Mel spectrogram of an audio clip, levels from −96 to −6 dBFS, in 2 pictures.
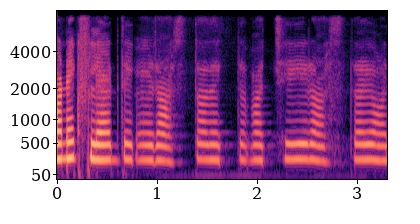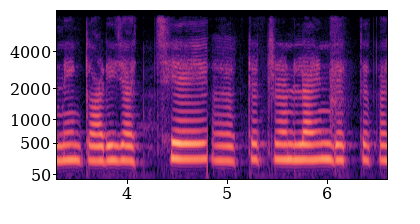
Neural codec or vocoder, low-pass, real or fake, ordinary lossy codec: none; 7.2 kHz; real; none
